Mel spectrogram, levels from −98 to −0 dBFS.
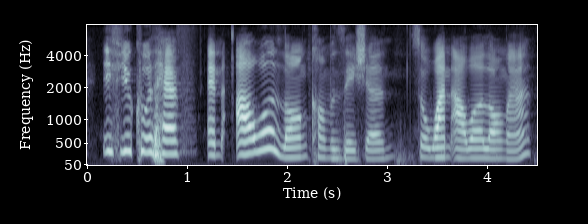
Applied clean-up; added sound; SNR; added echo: none; none; none; none.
